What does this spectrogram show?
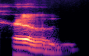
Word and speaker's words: cone: Itu ada huruf O belakangnya huruf E. Itu namanya silent E. Huruf E-nya jangan dibaca. Itu silent. Ya, kalau E di belakang jangan dibaca. O-nya jadi e. Jadi bacanya cone.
